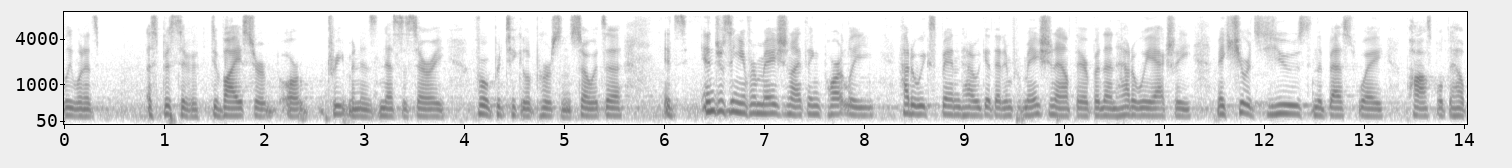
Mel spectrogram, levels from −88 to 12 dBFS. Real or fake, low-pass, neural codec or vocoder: real; 7.2 kHz; none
